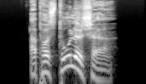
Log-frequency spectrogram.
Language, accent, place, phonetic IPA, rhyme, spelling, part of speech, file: German, Germany, Berlin, [apɔsˈtoːlɪʃɐ], -oːlɪʃɐ, apostolischer, adjective, De-apostolischer.ogg
- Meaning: inflection of apostolisch: 1. strong/mixed nominative masculine singular 2. strong genitive/dative feminine singular 3. strong genitive plural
